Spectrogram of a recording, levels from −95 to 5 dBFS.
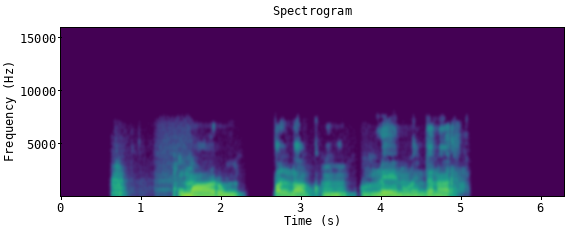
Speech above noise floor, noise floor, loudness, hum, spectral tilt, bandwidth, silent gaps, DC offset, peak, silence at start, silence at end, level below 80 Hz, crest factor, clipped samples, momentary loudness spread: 39 dB; -57 dBFS; -19 LUFS; none; -8.5 dB/octave; 7 kHz; 2.33-2.65 s; under 0.1%; -2 dBFS; 0.65 s; 1.3 s; -56 dBFS; 20 dB; under 0.1%; 19 LU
